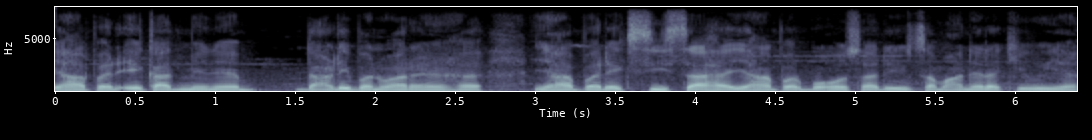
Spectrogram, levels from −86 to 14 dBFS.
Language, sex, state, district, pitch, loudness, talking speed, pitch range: Hindi, male, Jharkhand, Palamu, 130 Hz, -17 LUFS, 205 wpm, 125-130 Hz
